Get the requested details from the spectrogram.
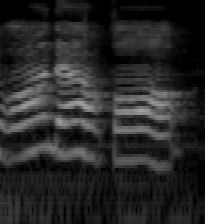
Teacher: غین اور قاف ان دونوں حرف کو موٹا پڑھیں گے، یہ دونوں موٹے حرف ہیں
